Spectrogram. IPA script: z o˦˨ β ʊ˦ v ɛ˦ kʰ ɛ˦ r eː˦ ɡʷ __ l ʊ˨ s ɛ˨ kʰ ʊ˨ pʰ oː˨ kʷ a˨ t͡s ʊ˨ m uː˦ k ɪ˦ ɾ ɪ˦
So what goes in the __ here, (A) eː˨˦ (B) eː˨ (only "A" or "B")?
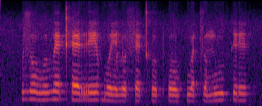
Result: B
